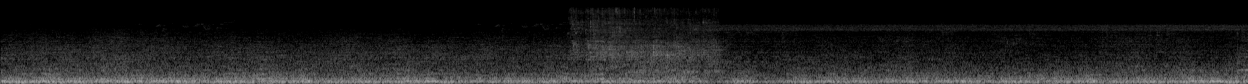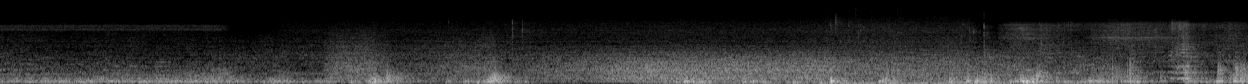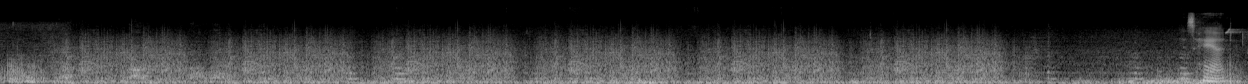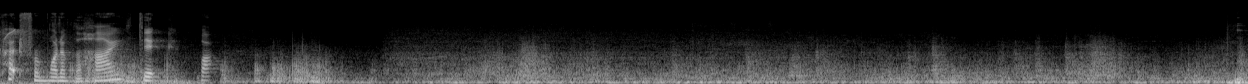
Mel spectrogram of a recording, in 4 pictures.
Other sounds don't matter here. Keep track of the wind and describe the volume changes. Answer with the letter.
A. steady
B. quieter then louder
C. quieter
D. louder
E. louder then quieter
D.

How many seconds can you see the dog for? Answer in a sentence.
You can hear the dog for 2 seconds altogether.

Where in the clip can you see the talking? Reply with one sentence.
You can hear the talking from 36.7 to 39.5 s.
